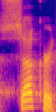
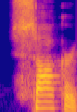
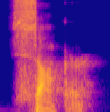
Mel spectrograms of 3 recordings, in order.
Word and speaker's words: soccer: and they're pronounced differently it's not a sucker team it's a soccer team for soccer we need the open Sound ah like hot and stop saw soccer you can join a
